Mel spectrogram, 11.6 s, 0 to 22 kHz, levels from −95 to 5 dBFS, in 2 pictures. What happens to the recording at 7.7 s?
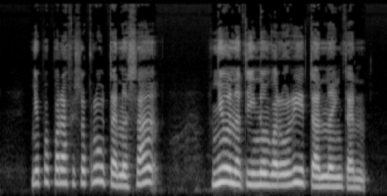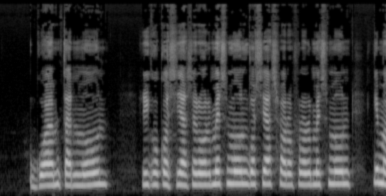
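Nothing goes wrong at 7.7 s; the audio runs through that moment intact, with no dropout, click or other fault.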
